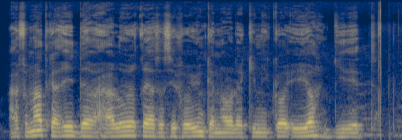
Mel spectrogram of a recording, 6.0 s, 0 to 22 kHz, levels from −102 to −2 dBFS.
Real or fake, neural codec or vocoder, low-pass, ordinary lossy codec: real; none; none; none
